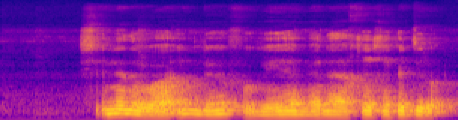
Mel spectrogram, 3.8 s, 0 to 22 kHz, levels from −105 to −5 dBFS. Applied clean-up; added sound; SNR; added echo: none; none; none; reverberation time 0.6 s.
